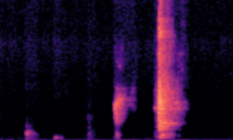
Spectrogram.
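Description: A few short, faint breathy noises, the loudest about one and a half seconds in.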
